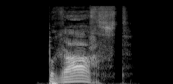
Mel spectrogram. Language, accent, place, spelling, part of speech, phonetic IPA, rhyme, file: German, Germany, Berlin, brachst, verb, [bʁaːxst], -aːxst, De-brachst.ogg
- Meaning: second-person singular preterite of brechen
